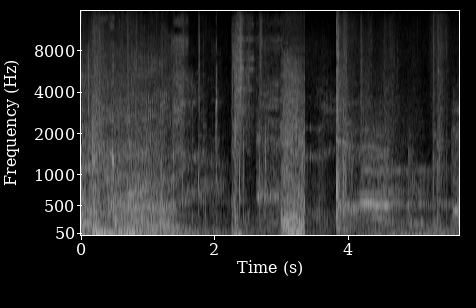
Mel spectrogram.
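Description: A beast growls and roars.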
